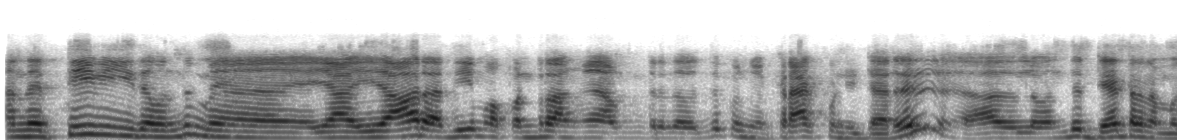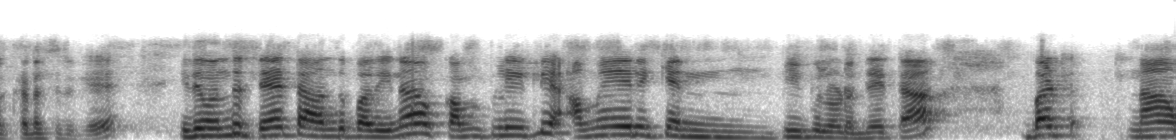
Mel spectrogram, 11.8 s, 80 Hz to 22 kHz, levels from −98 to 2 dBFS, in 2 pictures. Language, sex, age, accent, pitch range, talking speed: Tamil, male, 20-39, native, 165-215 Hz, 145 wpm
